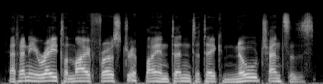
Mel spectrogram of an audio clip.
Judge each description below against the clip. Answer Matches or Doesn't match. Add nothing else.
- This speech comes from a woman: Doesn't match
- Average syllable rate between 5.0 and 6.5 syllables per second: Matches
